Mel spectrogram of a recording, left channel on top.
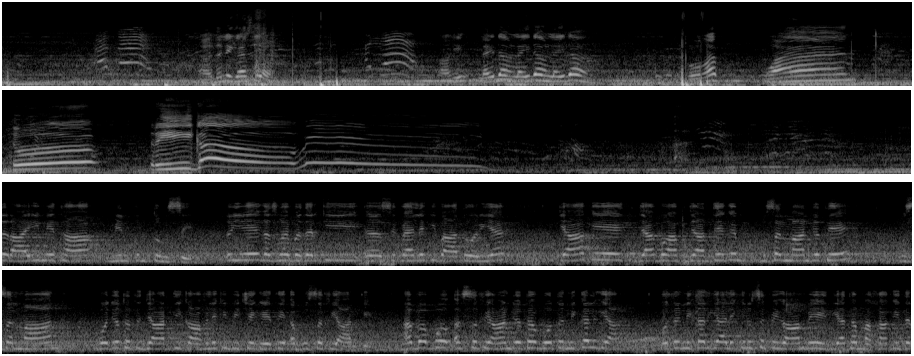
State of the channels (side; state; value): both; different; correlation 0.00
